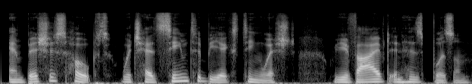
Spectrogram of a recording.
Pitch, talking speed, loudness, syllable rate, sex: 110 Hz, 155 wpm, -19 LUFS, 5.4 syllables/s, male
